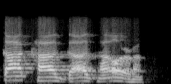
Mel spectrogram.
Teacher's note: का वर्ग जो है कंठ से बोले जाते हैं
